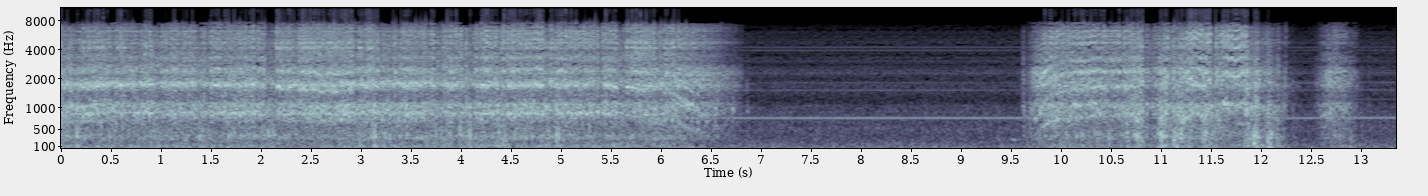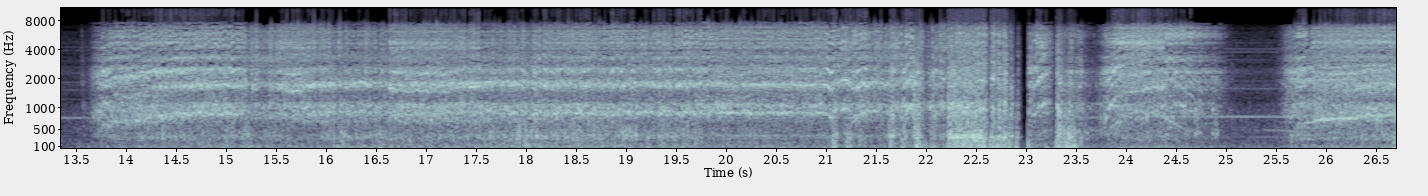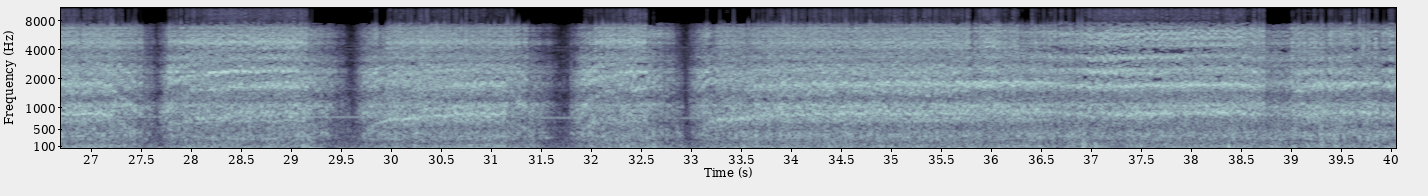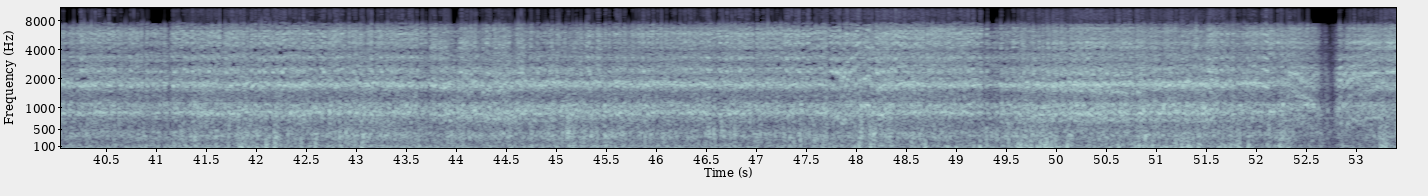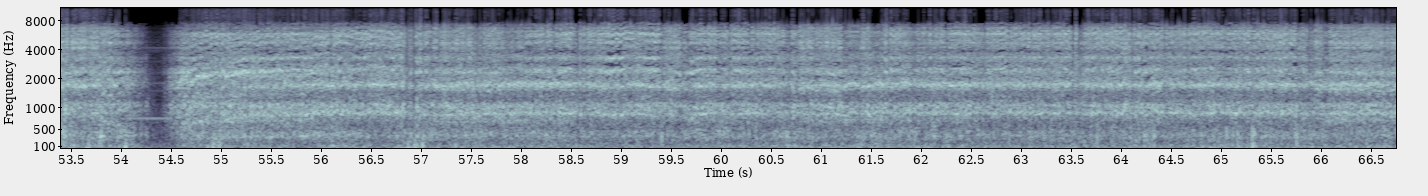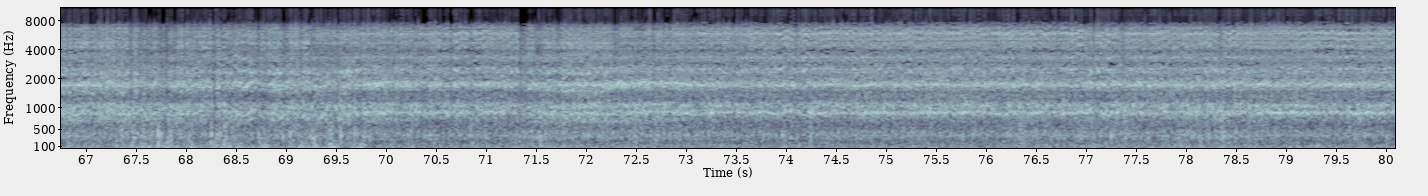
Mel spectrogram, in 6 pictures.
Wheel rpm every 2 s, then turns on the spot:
230, 220, 220, 20, 20, 190, 40, 200, 230, 230, 230, 200, 60, 160, 150, 130, 120, 210, 220, 220, 230, 230, 220, 230, 230, 220, 150, 130, 220, 220, 230, 240, 230, 220, 210, 230, 230, 230, 230, 230.
none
